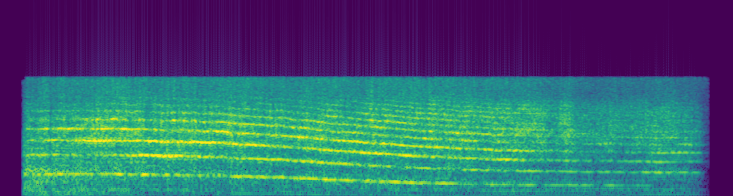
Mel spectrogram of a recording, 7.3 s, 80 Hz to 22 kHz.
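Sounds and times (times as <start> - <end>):
Stuka aircraft sounds: 0.2 - 7.1.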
